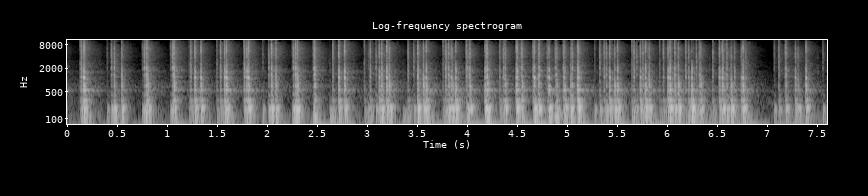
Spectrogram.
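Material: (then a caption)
Laminate. Long painted nails of both hands tap quickly across a large, flat white desk top, likely laminated particleboard, though the material is uncertain. The result is a dense, scattered run of short, clicky taps with a solid low thud under each one. Each tap dies away almost at once, with no ring.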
